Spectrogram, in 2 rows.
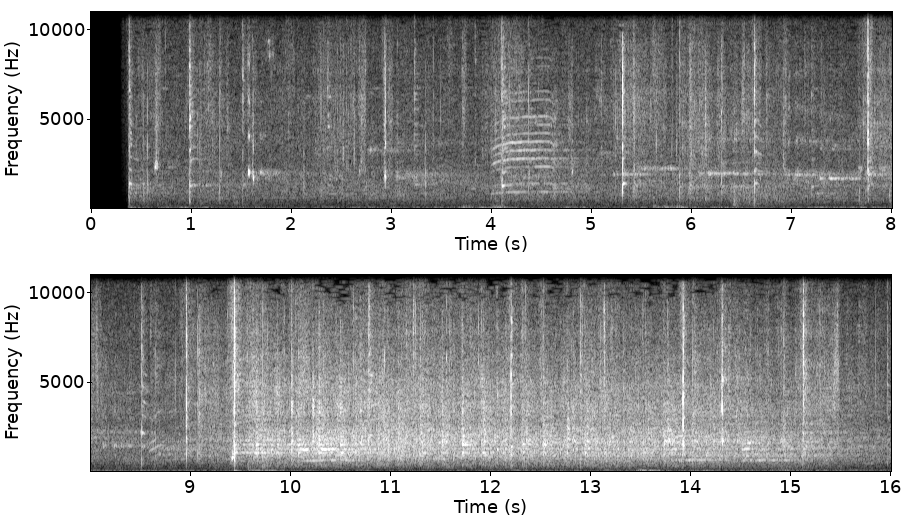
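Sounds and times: racket striking shuttlecock: 0.4s - 16.0s
shoes squeaking on floor: 1.6s - 8.4s
crowd clapping and cheering: 9.5s - 16.0s.

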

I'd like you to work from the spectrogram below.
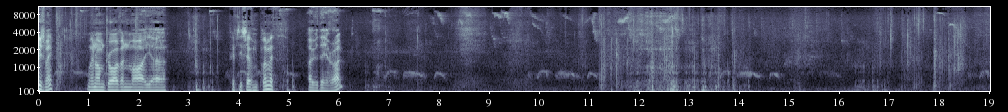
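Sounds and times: footsteps on gravel: 0.0s - 2.2s, 10.5s - 19.0s.

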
